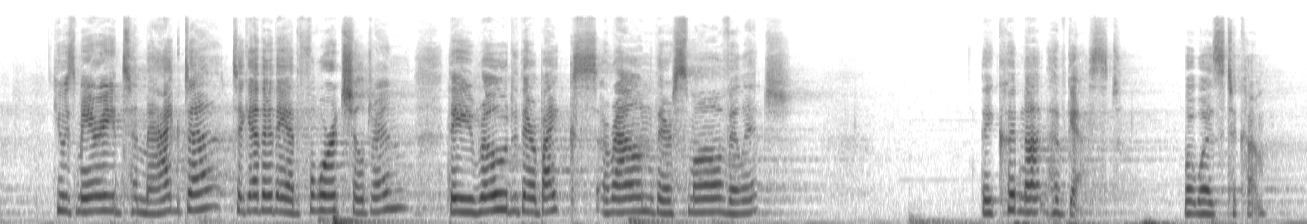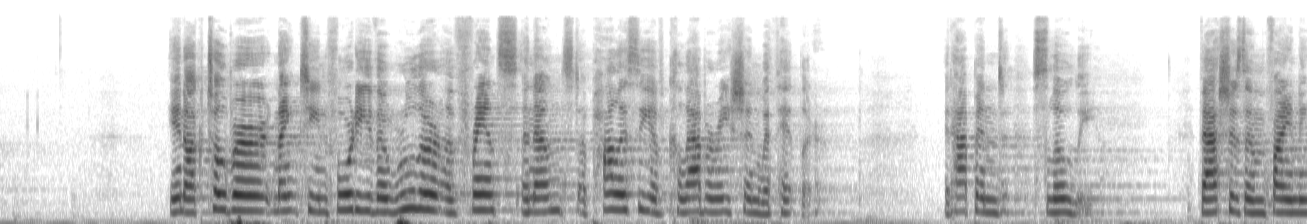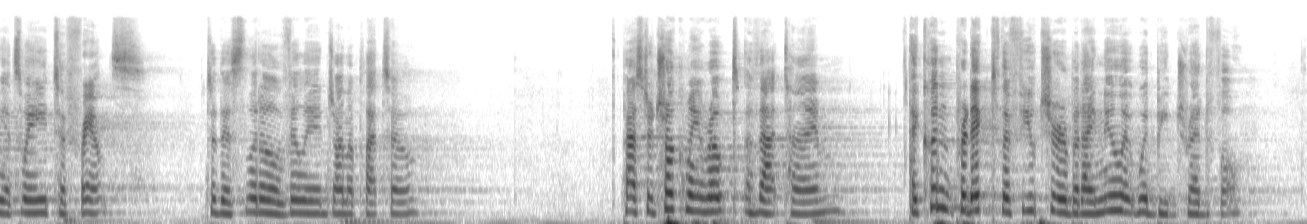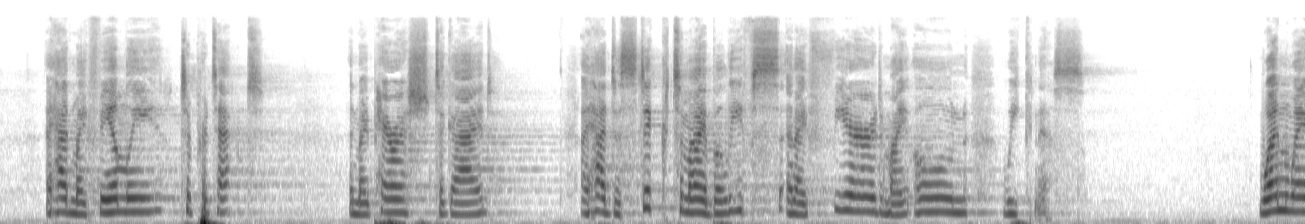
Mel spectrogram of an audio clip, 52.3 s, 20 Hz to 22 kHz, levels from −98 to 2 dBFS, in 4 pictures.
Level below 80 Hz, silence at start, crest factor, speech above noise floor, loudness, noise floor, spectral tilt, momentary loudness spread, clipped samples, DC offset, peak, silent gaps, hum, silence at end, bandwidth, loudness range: -38 dBFS; 0.55 s; 26 dB; 37 dB; -30 LUFS; -66 dBFS; -3.5 dB/octave; 16 LU; under 0.1%; under 0.1%; -4 dBFS; none; none; 0 s; 16 kHz; 9 LU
